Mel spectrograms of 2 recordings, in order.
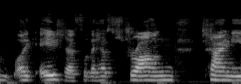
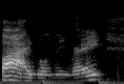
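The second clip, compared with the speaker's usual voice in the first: normal talking voice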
